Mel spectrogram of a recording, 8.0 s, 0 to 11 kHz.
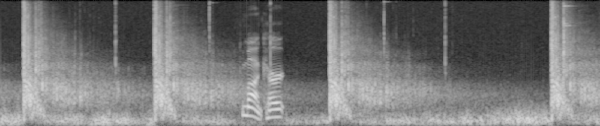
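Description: Apollo 11 Compact pistol, a 2011-style handgun, fired outdoors at steel targets: four sharp, loud single shots spaced a second or two apart, with faint metallic rings from hits and a brief voice between shots.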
